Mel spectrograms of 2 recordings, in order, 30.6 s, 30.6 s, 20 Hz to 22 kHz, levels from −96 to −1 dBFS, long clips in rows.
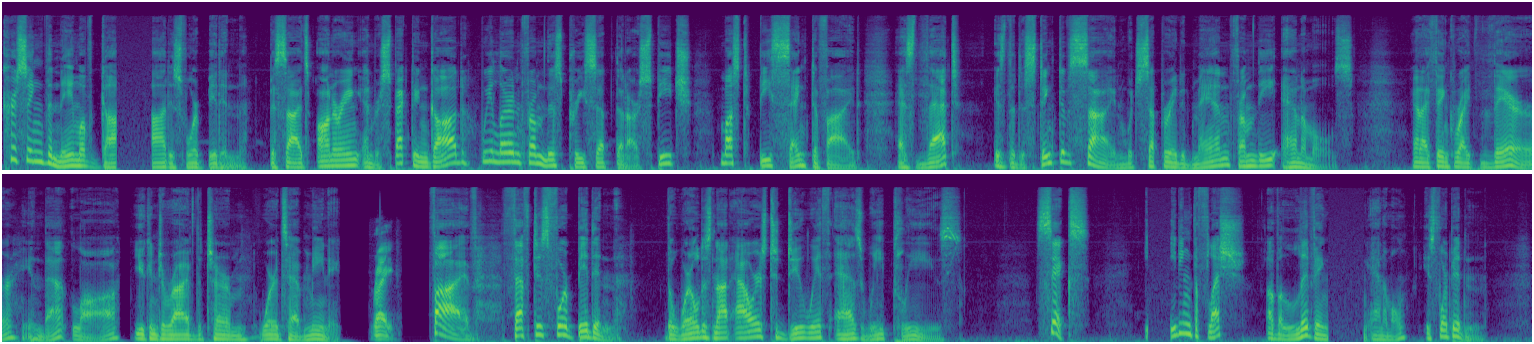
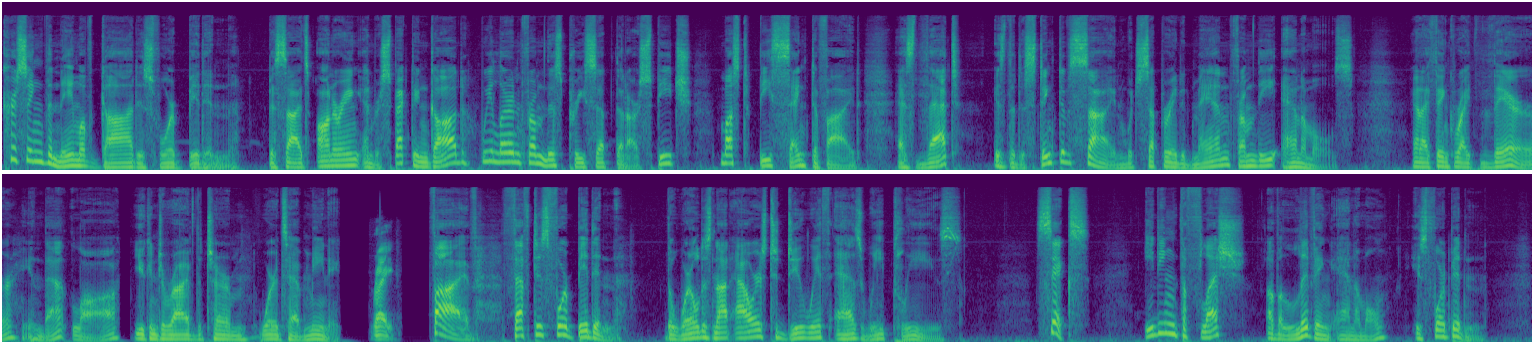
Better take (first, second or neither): second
